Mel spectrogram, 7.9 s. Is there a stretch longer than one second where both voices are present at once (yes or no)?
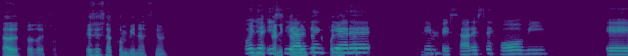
yes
